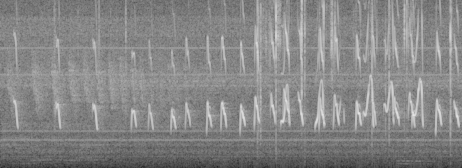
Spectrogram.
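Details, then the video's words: Chachalaca chicks peeping: sharp, high, downslurred notes that start sparse and grow denser and louder. Several overlapping peeps form quick rising-and-falling chirps toward the end. "CHACHALACAS BEBE"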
